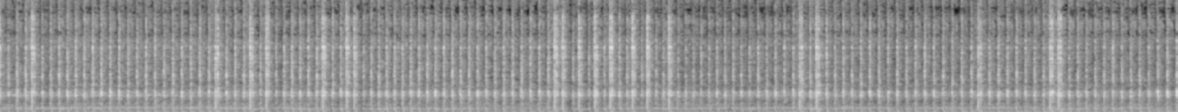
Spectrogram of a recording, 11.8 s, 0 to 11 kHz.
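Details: 1951 Caterpillar D8 2U dozer, sitting since 1990, big diesel freed after being stuck, first run on its own power: steady lumpy chugging beat with clattery valve ticks throughout. Running fine.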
